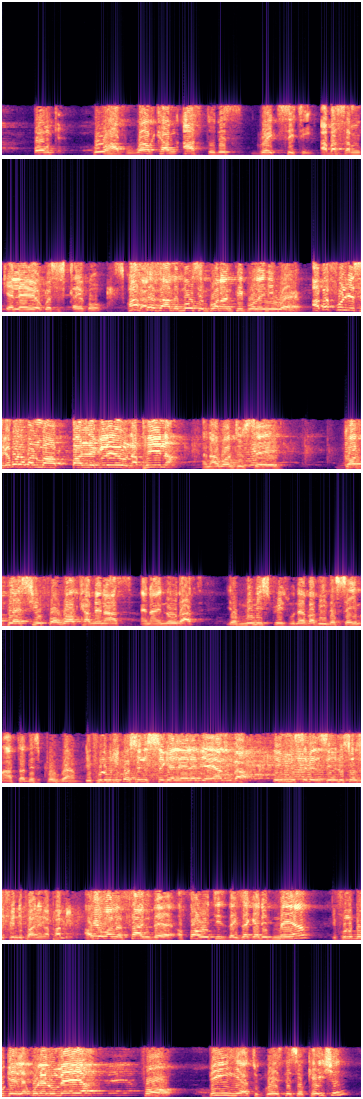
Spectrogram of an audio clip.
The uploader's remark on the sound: Preached at Healing Jesus Campaign, Port Elizabeth - South Africa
